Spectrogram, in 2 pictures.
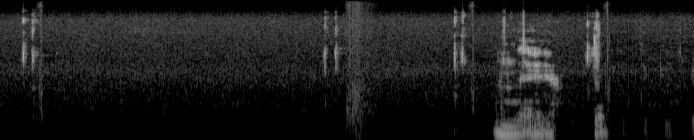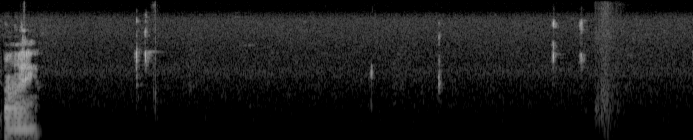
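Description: Short soft clicks of a game menu sound now and then.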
